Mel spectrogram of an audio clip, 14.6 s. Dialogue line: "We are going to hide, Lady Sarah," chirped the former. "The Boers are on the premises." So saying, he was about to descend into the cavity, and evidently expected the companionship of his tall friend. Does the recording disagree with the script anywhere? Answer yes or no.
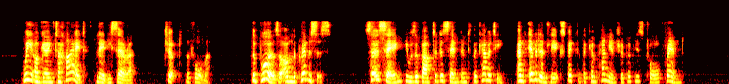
no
